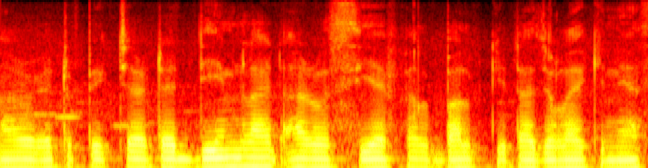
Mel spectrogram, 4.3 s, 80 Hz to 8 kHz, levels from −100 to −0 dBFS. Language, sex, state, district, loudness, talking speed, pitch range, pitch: Assamese, male, Assam, Kamrup Metropolitan, -16 LUFS, 180 wpm, 95-100 Hz, 95 Hz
